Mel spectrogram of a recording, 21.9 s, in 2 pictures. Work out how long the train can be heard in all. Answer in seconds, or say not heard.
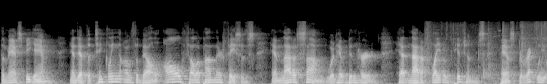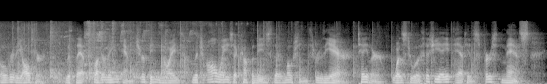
not heard.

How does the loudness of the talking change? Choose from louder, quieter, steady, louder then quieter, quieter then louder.
steady.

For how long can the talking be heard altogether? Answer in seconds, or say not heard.
22 s.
